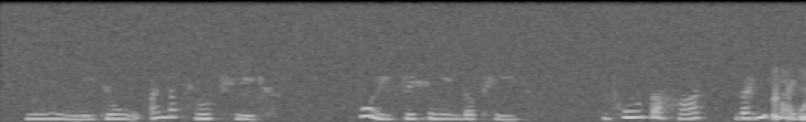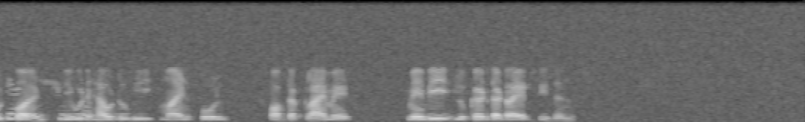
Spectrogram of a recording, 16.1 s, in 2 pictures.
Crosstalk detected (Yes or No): Yes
